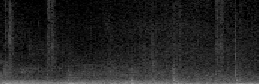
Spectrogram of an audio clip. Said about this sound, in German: Die Motorgeräusche werden leiser. Und die Rotoren hören auf, sich zu drehen.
